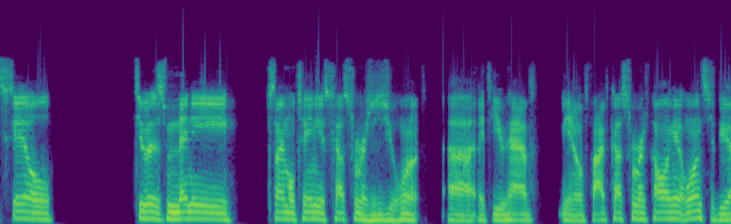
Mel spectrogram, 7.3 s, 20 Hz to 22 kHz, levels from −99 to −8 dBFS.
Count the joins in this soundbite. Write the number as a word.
one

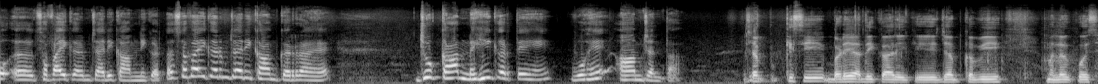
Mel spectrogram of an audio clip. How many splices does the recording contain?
one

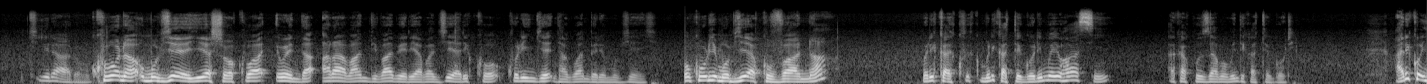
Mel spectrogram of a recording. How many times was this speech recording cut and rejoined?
two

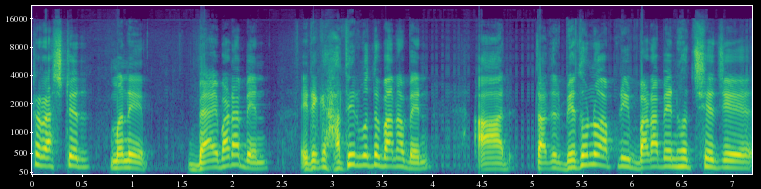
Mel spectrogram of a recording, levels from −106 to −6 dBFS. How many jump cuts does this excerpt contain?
zero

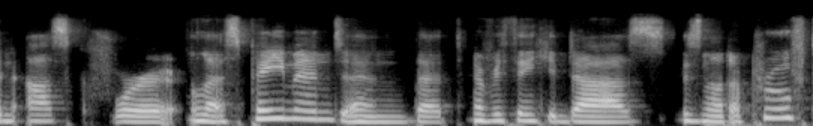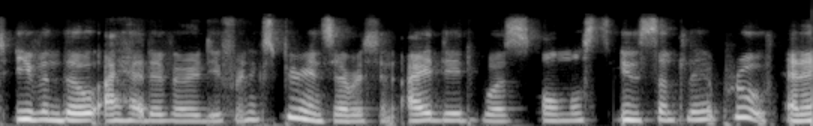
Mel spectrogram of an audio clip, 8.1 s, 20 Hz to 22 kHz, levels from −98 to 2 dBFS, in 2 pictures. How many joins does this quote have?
zero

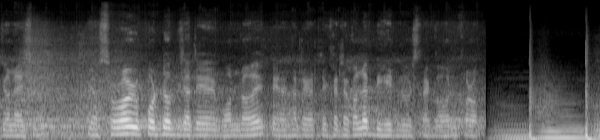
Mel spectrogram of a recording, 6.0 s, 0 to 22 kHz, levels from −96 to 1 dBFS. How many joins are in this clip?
one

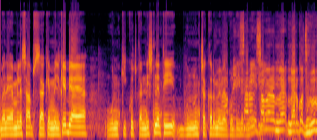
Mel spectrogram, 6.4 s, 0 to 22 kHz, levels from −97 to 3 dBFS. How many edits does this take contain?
one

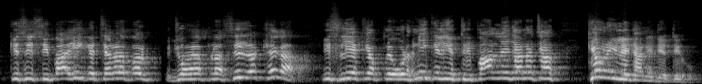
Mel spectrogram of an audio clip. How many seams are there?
one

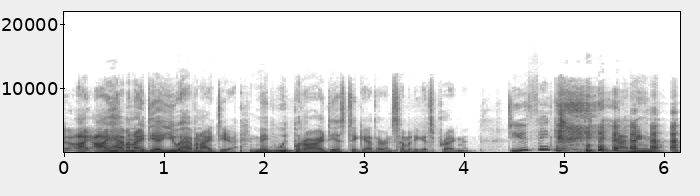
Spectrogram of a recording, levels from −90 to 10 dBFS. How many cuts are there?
one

